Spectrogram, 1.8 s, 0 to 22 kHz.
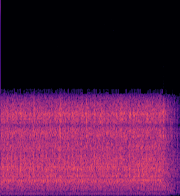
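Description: A fast sewing machine running at about 1,500 stitches per minute chain-pieces fabric with a quick, even mechanical whir. It is close and steady, then winds down at the end, with no talking.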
